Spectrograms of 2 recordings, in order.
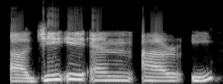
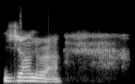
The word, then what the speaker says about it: genre: every day even though it is helps us g-e-n-r-e it is pronounced as genre particularly stating this because i know the the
